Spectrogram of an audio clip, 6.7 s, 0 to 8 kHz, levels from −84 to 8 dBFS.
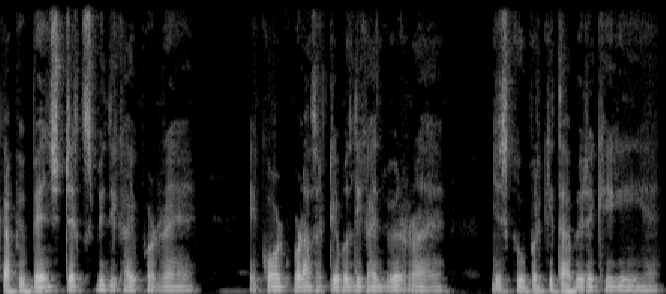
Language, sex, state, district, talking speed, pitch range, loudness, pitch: Hindi, male, Jharkhand, Ranchi, 205 wpm, 100-110 Hz, -24 LUFS, 110 Hz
